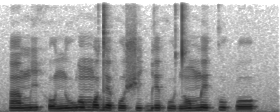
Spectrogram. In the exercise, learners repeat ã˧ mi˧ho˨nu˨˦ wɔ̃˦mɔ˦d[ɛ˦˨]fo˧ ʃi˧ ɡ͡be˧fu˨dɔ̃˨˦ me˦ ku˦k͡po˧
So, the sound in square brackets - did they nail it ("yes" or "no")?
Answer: yes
